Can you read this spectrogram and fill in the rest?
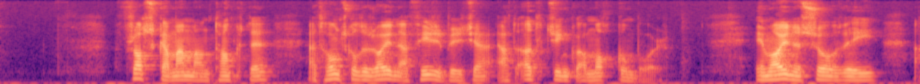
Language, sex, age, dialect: Faroese, male, 36-60, Norðurstreymoy/Eysturoy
